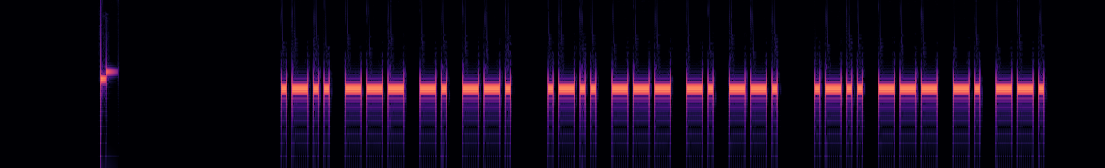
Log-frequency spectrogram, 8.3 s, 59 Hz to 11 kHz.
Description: Morse code, heard as a keyed tone, about 31 wpm, 700 Hz. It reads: LONG LONG LONG
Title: Top 100 Words Repeated 30wpm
